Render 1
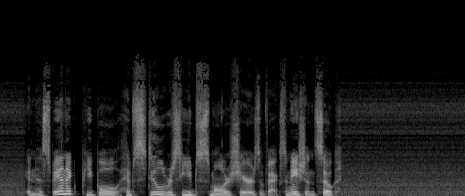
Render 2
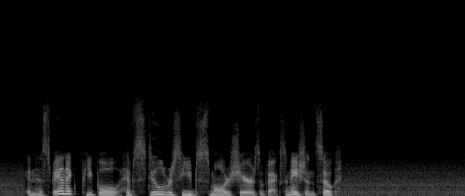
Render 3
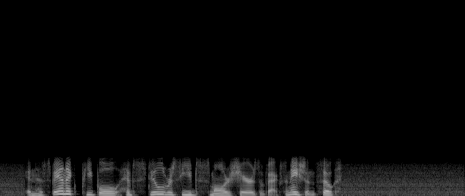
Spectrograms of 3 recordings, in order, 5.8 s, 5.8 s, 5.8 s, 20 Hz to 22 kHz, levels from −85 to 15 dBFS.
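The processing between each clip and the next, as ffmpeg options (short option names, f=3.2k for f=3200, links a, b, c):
-af "lowpass=2.5k,volume=-5dB"
-af "aresample=8000,aresample=44100,volume=2dB"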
